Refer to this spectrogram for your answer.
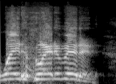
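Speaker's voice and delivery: stunned, high, loud startled double take.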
